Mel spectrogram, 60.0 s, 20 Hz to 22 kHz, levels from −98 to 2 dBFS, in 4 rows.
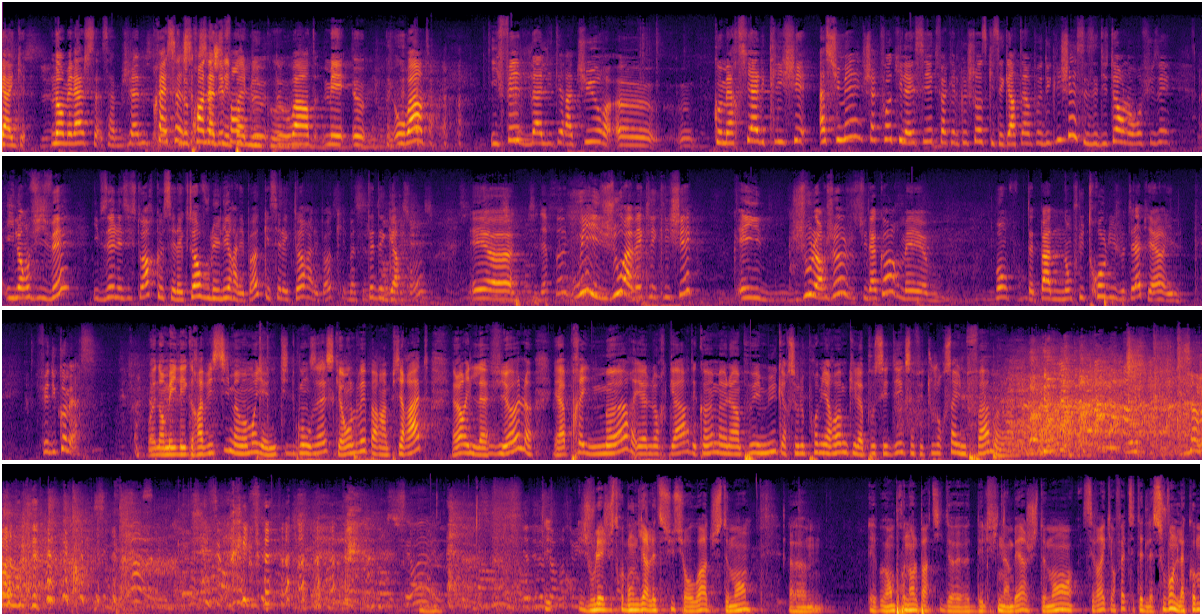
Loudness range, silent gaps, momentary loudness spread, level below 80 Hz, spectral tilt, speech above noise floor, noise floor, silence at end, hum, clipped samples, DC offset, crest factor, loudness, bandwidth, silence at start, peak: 7 LU; none; 14 LU; -42 dBFS; -4.5 dB/octave; 31 dB; -55 dBFS; 0 s; none; under 0.1%; under 0.1%; 22 dB; -24 LUFS; 15.5 kHz; 0 s; -2 dBFS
